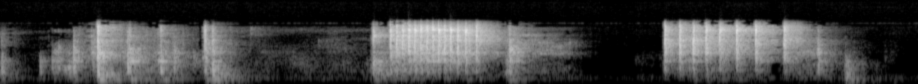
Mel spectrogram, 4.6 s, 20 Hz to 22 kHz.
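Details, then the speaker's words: Kawasaki Ninja H2 cylinder head being reinstalled after a broken-valve repair: an electronic torque wrench clicks, then buzzes steadily for about a second when the target torque is reached. "I don't know if you can hear it, but it buzzes."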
